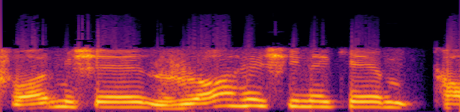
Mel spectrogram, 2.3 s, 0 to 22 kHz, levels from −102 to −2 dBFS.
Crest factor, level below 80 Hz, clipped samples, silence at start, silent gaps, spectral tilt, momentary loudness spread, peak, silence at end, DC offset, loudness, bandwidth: 10 dB; -62 dBFS; under 0.1%; 0 s; none; -7.5 dB/octave; 3 LU; -6 dBFS; 0 s; under 0.1%; -16 LUFS; 6.2 kHz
